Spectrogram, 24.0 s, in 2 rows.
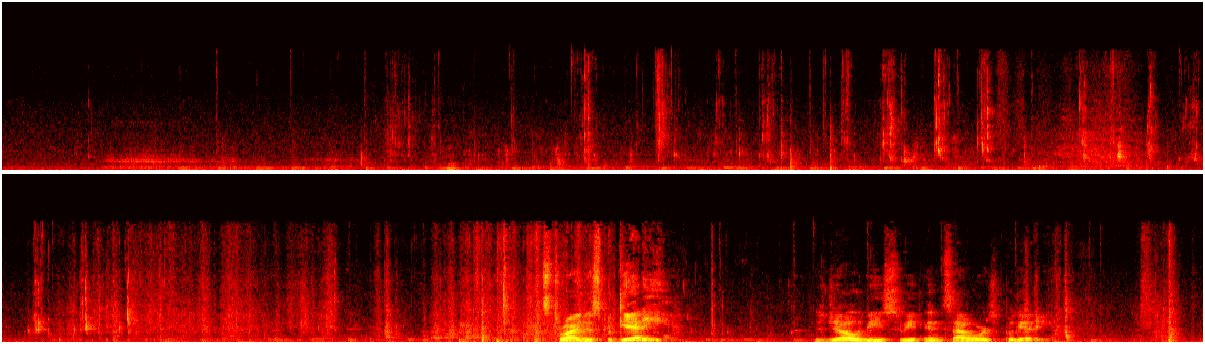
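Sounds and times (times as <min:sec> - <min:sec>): wet mouth clicks and smacks: 0:03.6 - 0:13.4
chewing noodles: 0:03.6 - 0:15.5.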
